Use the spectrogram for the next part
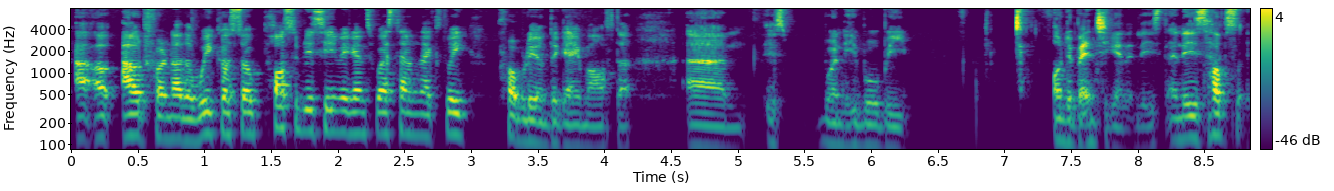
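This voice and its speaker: A man from Austria hosting a football fan live stream, chatting casually and reading out comments and donations in an upbeat way. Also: mid-range voice. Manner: chatty and upbeat, often says "bloody brilliant".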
